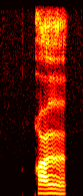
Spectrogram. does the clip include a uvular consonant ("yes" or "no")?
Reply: yes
